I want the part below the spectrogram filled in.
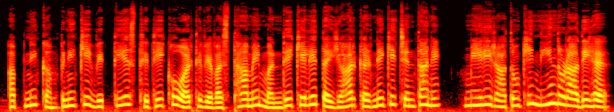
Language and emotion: Hindi, fearful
